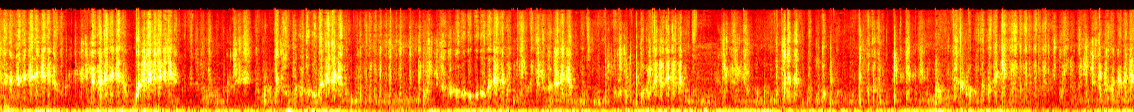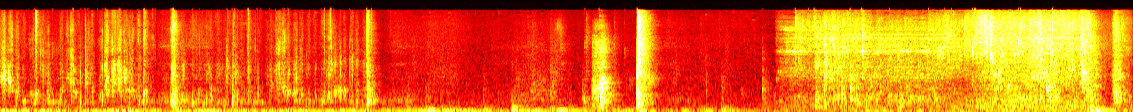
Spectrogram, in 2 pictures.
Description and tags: Cleaning Teeth
Tooth Brushing Sound.
brush, brushing, cleaning, teeth, tooth, toothbrush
